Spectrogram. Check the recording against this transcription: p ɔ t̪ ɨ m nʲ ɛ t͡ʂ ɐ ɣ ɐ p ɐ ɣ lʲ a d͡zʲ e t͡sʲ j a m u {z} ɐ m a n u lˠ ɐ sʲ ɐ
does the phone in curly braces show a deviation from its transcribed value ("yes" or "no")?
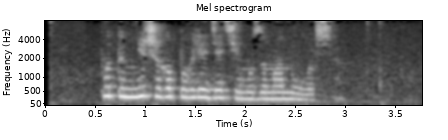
no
